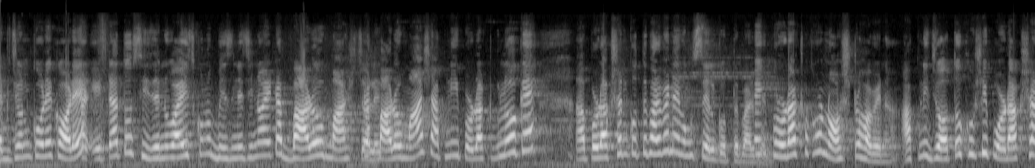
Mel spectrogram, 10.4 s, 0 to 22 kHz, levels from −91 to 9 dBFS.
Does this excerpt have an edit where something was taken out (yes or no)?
yes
